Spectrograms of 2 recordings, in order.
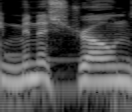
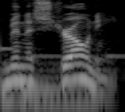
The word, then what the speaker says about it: minestrone: I say minestrone soup, and they're like, no, it's minestrone.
